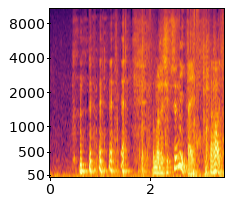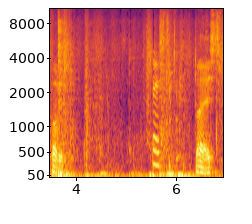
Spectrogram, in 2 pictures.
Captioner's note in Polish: śmiech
